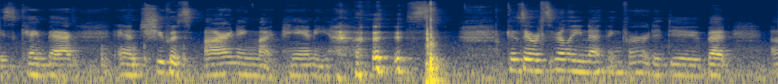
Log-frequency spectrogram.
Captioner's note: laughs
